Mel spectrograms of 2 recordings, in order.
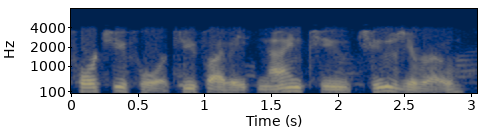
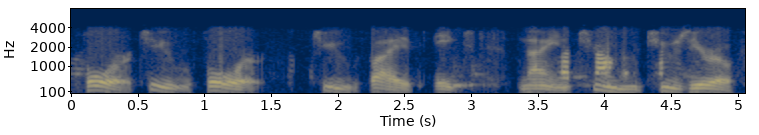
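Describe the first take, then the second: First: The number is read at normal speed. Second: The number is read more slowly.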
